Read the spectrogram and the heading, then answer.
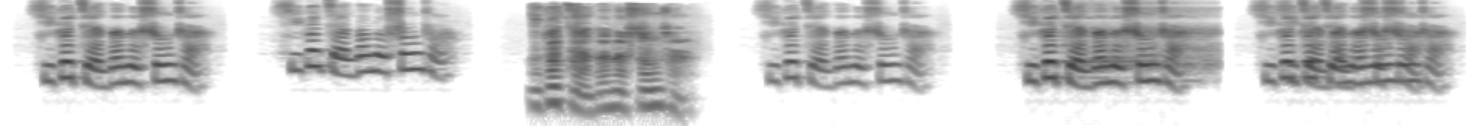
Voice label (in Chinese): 声音变调 左右声道 基础调音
